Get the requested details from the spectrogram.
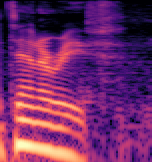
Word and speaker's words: Tenerife: Is it Tenerife or Tenerife? – I say Tenerife.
